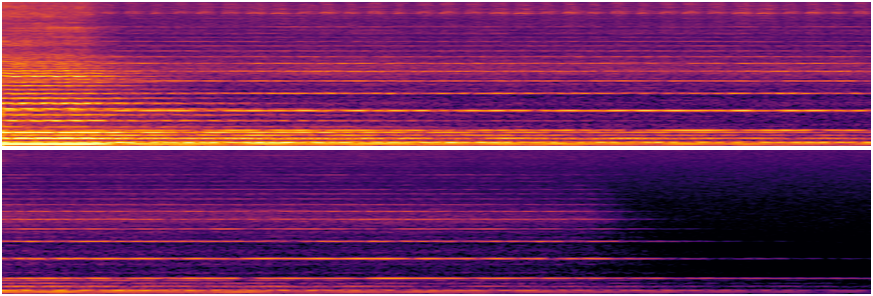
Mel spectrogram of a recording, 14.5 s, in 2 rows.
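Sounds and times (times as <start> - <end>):
orchestral music: 0.0 - 4.3.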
